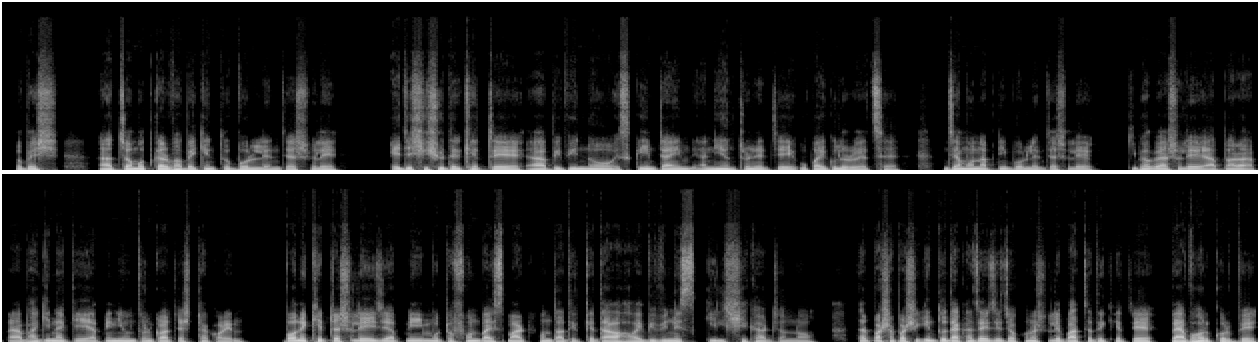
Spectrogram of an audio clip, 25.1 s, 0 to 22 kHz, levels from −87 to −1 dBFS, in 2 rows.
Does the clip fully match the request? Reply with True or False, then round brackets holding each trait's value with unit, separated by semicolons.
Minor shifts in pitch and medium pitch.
False (1.9 semitones; 110 Hz)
